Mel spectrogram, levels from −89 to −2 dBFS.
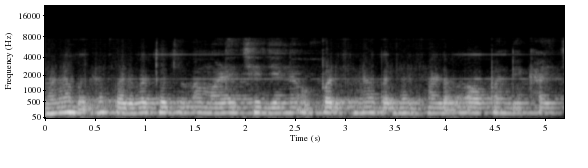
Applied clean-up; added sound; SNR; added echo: neural separator model SepFormer DNS4.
